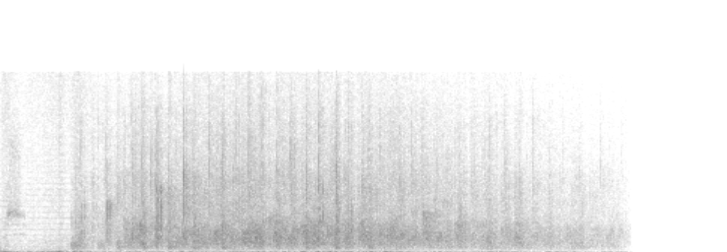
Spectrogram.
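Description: Audience applauding: many hands clapping, starting about half a second in and cut off abruptly a little after five seconds.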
